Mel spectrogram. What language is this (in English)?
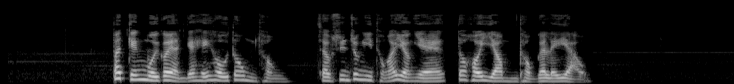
Cantonese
